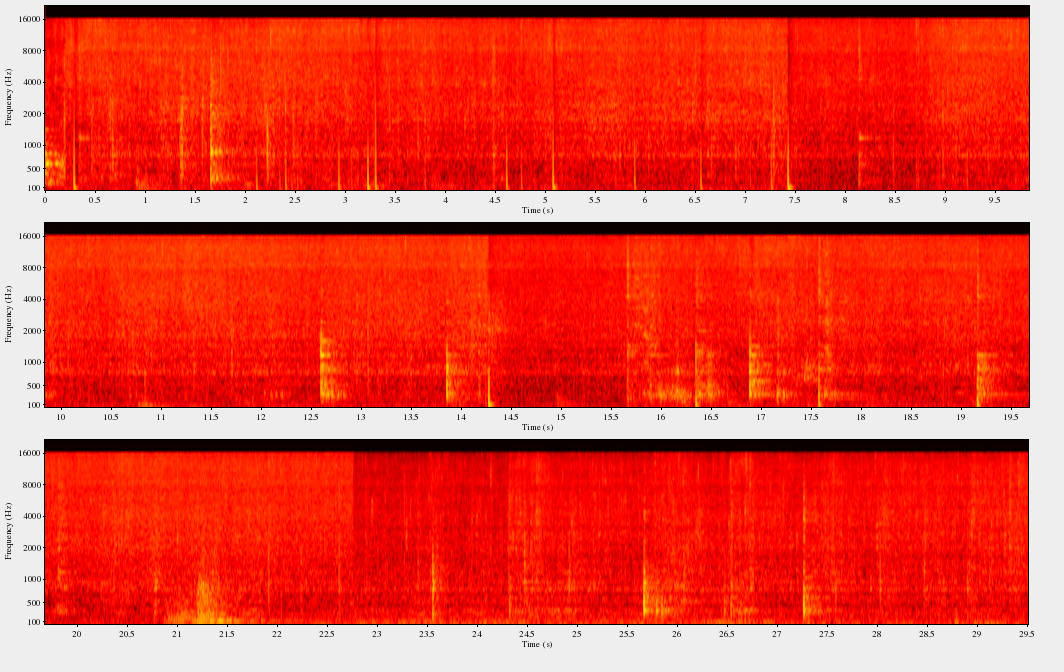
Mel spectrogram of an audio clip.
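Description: Ground pork frying in oil in a metal wok, a steady sizzle, while a slotted metal spatula scrapes and clicks against the pan, breaking up and stirring the meat. The sizzle eases a little about two-thirds of the way in.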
